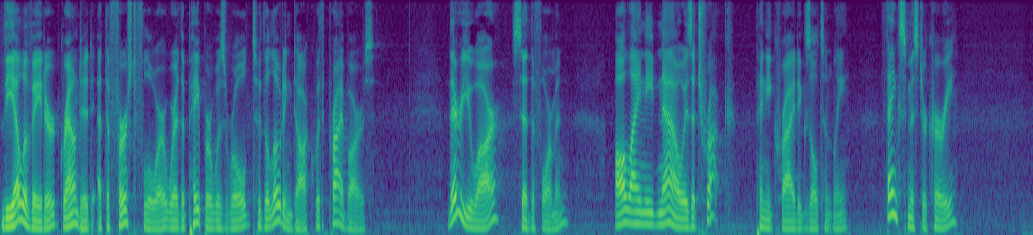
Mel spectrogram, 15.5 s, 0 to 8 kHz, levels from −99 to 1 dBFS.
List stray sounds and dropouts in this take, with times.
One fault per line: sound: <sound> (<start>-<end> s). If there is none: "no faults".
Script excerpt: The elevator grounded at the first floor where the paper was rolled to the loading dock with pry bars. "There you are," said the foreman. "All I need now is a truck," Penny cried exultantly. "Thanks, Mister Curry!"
no faults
